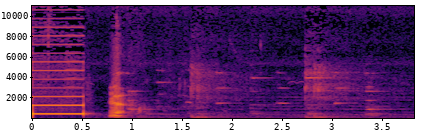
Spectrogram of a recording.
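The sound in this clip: A telephone ringing tone sounds as a single steady, clear beep of about half a second, followed by a few short bursts of speech.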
